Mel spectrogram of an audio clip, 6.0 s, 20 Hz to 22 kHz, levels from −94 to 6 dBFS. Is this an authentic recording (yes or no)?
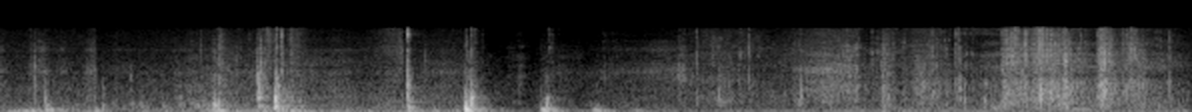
yes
